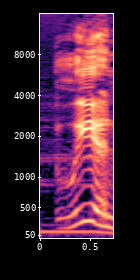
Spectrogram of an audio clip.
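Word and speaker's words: Lien: My name, Leon, is spelled L-I-E-N.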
